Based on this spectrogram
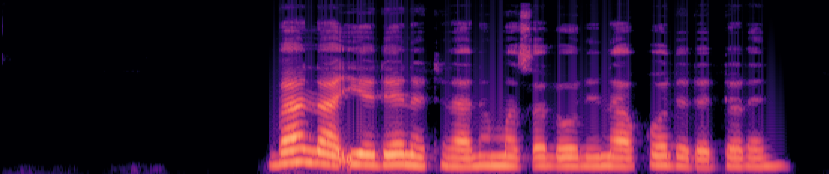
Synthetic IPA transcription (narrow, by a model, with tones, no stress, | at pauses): baː˦naː˨ʔɪ˦ja˨da˦na˨tʊ˨naː˨nɪ˦mːɐ˦sʼɐ˦loː˦ni˦naː˦kʷoː˦da˨dɐ˨dːɐ˨ɽɐ˦niː˦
